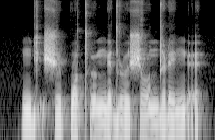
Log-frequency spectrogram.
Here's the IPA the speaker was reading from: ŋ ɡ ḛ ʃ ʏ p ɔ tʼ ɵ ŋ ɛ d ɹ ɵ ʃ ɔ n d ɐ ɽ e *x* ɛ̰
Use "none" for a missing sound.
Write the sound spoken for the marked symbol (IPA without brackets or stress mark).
ŋ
